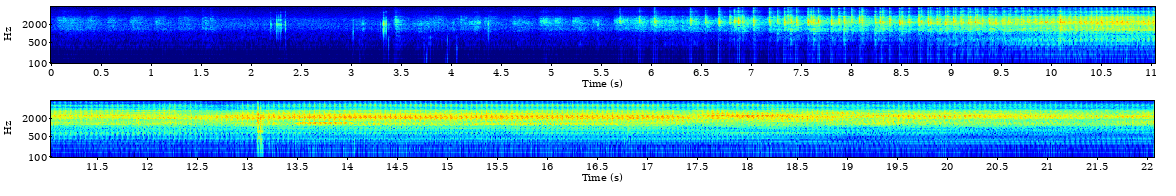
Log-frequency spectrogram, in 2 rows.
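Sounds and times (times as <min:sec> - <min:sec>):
car engine running: 0:09.2 - 0:22.0
sharp click: 0:13.1 - 0:13.3.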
